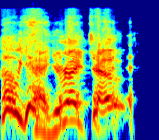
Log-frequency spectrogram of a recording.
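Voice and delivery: very high, squeaky, lightly teasing voice. Imitating Kellen agreeing with Joe: impression of Kellen. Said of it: "That's your impression of Kellen?".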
